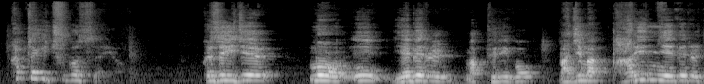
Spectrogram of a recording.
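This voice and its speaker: A male pastor preaching emphatically, firing rhetorical questions at his congregation. His voice is very high and swings widely, and it rings through a roomy church from a distance. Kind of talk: sermon. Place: church sanctuary.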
